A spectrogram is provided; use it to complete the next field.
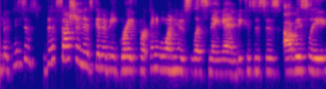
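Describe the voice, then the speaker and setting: This woman's loud voice sits at a high pitch, with a bright, sharp tone and lively intonation. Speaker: career consultant and show host. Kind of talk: interview introduction.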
